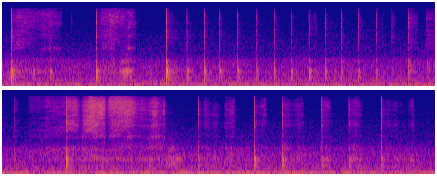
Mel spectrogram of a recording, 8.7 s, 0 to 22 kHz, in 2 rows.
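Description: A single long nail taps quickly and scratches along the body of a medium, hollow, copper-colored Vaseline aerosol can tilted on a wooden table. The result is a rapid series of sharp, bright clicks with a brief hollow ring around 740 Hz. A short, hissy scratch swells in the middle of the taps.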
